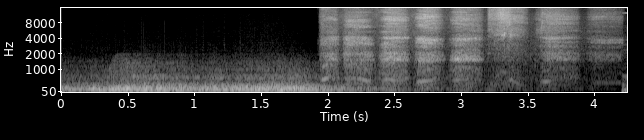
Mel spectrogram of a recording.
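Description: A low, dark rumbling drone, then about halfway through a woman gasping for breath: about six quick, sharp gasps in two seconds.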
